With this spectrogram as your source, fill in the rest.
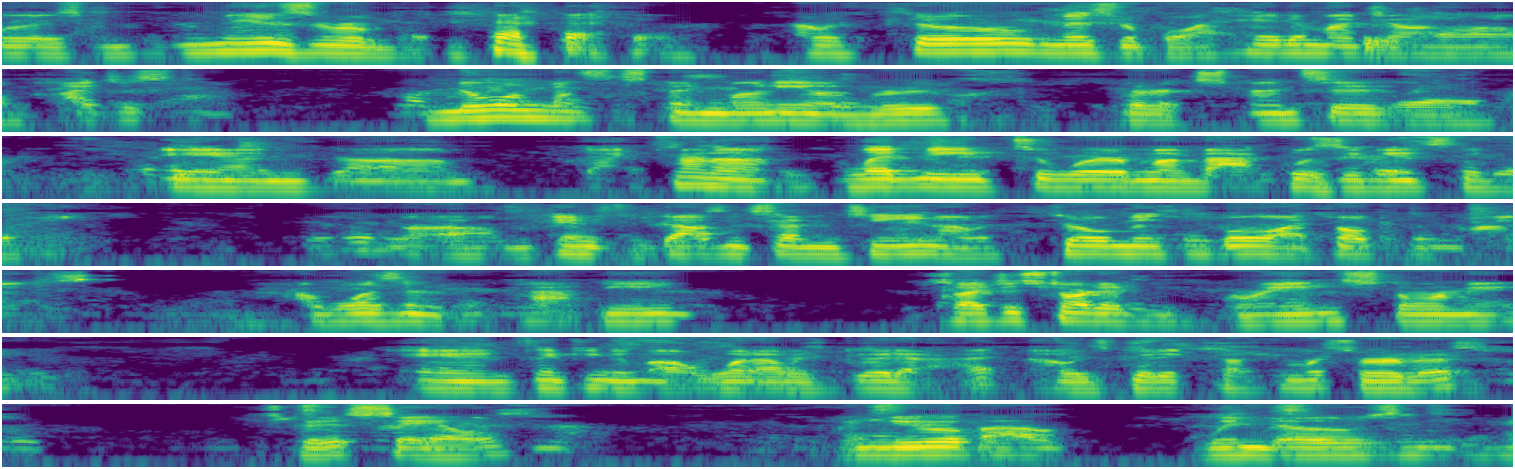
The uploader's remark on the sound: We tried something new today and recorded at Honest Coffee in Franklin. The audio is a bit quiet so turn up the dial a little for this one.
